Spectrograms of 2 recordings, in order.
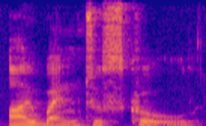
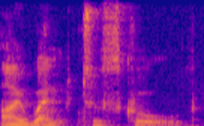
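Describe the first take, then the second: First: The two T sounds merge into one. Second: The two T sounds are kept apart. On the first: The speaker calls it right. "we usually merge them together without a glottal stop. So I would say" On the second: The speaker calls it wrong. "rather than"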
